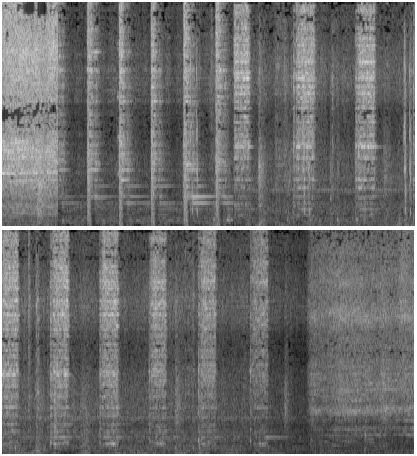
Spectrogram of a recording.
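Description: An angle grinder with a sanding disc is running loudly against a steel pan blank for about the first second. Then a metal tool scrapes and knocks irregularly inside an iron kadai. Near the end a steady hiss from a gas cutting torch starts.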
